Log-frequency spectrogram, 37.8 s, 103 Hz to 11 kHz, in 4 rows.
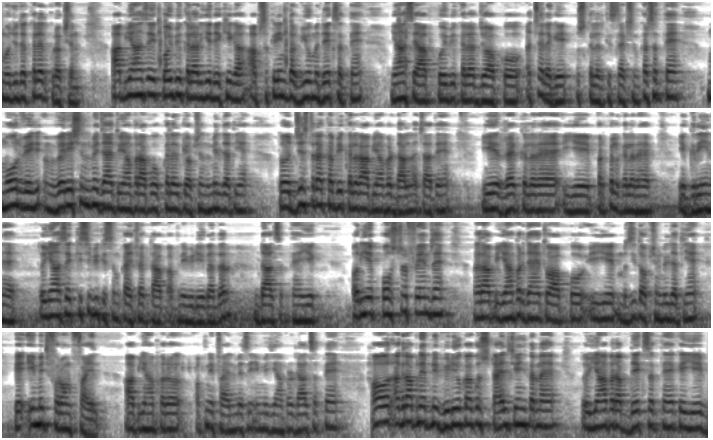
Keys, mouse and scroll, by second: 21.7 click, 24.7 click.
